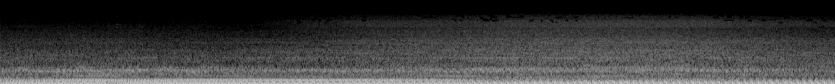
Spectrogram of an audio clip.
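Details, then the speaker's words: Truck V8 held at 2,000 rpm: uneven loping beat about three per second, still misfiring; coils checked good; stuck valve diagnosed; treatment ongoing. "and it still sounds it still sounds like it's not doing it so I imagine I'll be doing this for a few uh days or a few weeks"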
